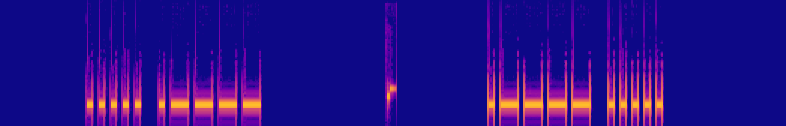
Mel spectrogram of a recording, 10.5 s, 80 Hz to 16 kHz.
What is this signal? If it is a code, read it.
Morse code, heard as a keyed tone, about 15 wpm, 700 Hz. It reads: 51 15
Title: Numbers - 2-Digit 15wpm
